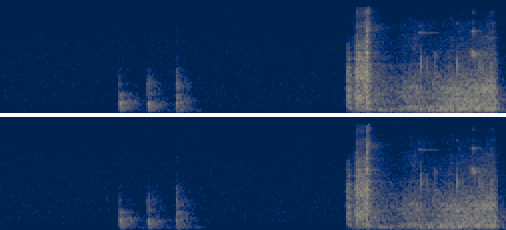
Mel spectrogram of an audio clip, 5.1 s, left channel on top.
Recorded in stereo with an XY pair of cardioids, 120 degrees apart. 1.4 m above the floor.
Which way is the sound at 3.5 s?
20° left.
